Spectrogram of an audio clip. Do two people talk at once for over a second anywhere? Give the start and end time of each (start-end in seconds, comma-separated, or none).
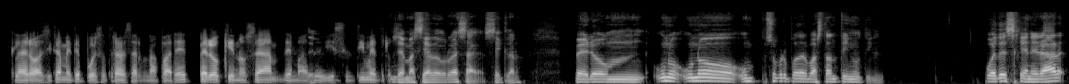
none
